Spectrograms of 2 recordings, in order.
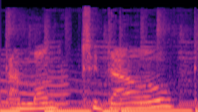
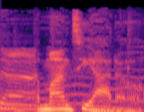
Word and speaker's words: Amontillado: Edgar Allan Poe, The Cask of Amontillado. It's Amontillado.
